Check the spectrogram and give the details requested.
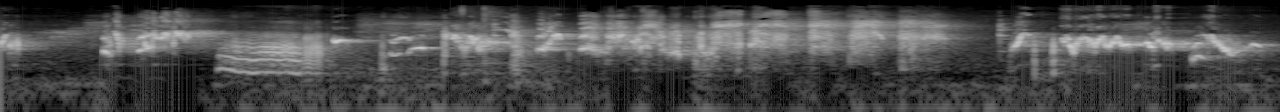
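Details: Caged budgerigar singing continuously to his mirror: scratchy, buzzy chatter mixed with squawks and quick whistled slides, one nasal harmonic squawk early on, then an unbroken stream of busy notes, a short pause, and more chirping.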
